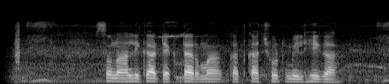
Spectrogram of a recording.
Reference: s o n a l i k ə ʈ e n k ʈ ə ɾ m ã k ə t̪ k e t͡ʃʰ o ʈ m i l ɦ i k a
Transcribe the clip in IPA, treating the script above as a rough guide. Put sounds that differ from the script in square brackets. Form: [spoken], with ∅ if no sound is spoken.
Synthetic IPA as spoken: s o n a l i k [a] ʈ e [∅] k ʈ ə ɾ m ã k ə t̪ k [a] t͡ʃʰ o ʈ m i l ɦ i [ɡ] a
